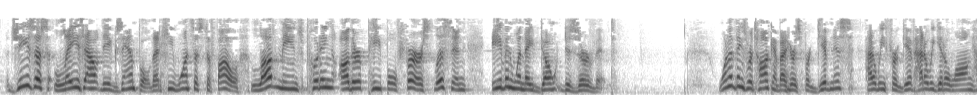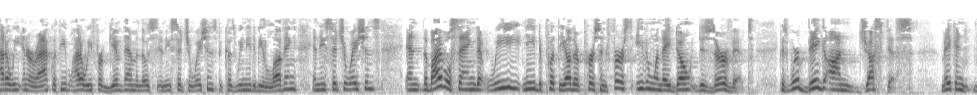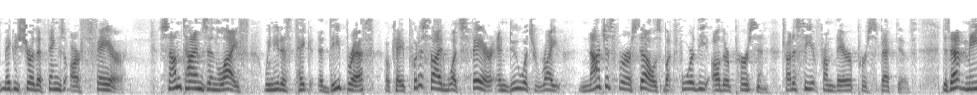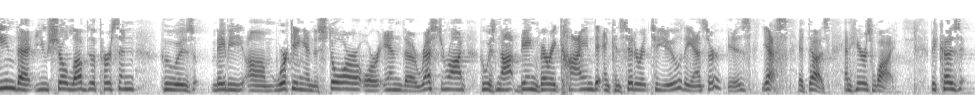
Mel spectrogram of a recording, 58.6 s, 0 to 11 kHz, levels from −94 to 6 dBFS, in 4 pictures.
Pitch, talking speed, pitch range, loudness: 200 Hz, 180 wpm, 180-225 Hz, -29 LUFS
